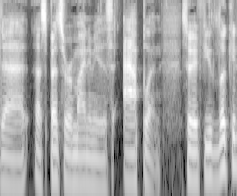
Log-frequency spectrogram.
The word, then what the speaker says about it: Aplin: to us uh starting the recording uh I pronounced it wrong and I said Al alpen and uh Spencer reminded me this appan so if you look at his name um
